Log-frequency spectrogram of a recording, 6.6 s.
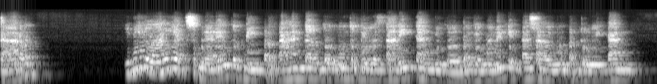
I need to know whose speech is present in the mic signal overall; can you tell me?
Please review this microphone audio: echo only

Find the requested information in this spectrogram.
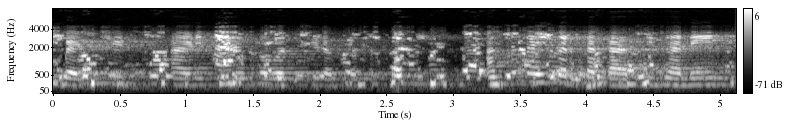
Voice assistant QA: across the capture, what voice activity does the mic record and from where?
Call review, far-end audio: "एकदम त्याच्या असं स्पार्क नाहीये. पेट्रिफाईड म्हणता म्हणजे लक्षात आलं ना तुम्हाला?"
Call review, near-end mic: both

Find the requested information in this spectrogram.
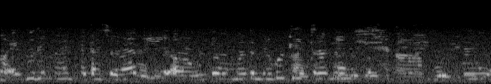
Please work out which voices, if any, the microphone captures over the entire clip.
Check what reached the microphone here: echo only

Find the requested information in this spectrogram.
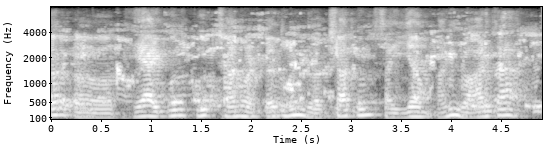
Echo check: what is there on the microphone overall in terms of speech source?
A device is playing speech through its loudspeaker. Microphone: both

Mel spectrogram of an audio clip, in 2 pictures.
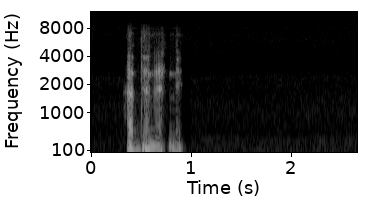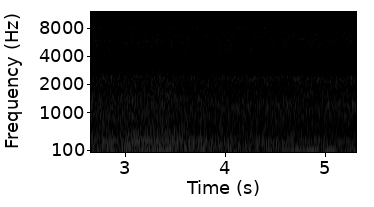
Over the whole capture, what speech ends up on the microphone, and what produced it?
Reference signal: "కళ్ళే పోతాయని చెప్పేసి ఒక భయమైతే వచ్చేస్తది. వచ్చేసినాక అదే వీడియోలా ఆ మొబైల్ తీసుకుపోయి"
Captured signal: user only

